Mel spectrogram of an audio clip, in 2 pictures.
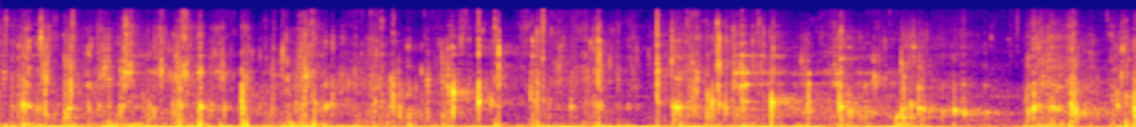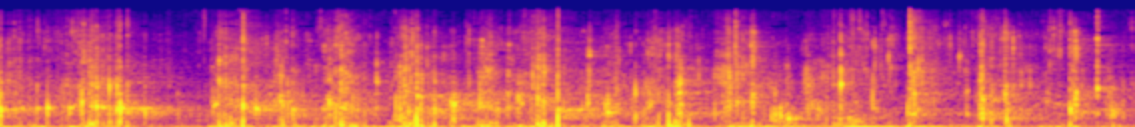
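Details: Lucky, a two-and-a-half-year-old male English-type Labrador Retriever, eating in a close-up ASMR recording. Chicken biscuits are mentioned just before. Dense wet chewing, crunching and smacking run continuously, with short lapping bursts and a brief lull in the middle.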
